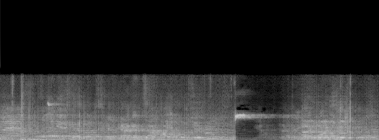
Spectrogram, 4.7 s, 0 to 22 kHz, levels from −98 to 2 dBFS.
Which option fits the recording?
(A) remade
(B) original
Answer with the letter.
A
